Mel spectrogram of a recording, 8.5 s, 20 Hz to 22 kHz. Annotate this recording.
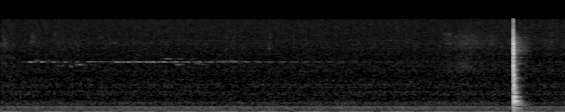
Like #001-0044 these little bits of sounds can be good to have in your toolbox.
I forgot to tell you what this sound is, namely, the extremly short beep when a fire alarm unit begins to run out its battery.
bits, lumps, fragments, buiding-elements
